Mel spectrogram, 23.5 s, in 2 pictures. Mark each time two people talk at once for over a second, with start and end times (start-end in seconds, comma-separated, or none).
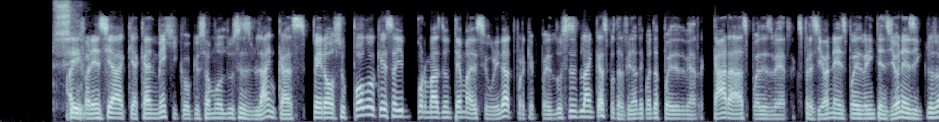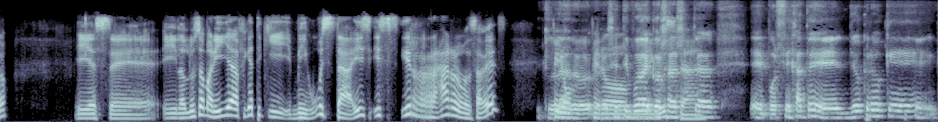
18.6-20.6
